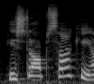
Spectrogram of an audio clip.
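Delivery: normal talking voice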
